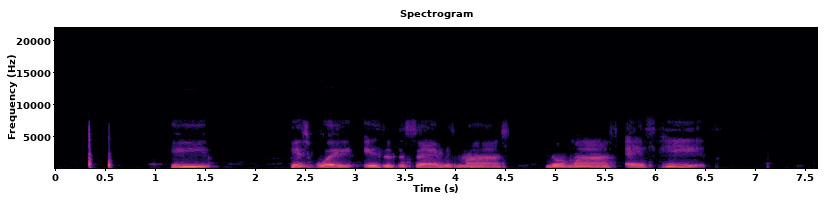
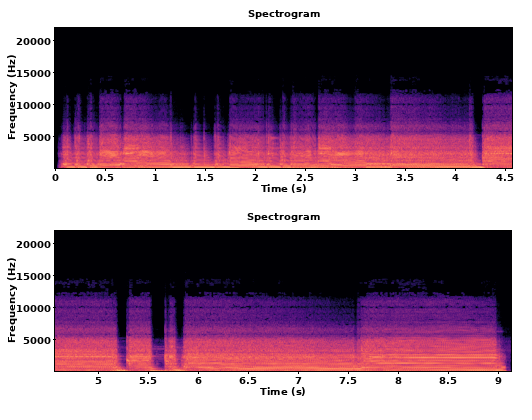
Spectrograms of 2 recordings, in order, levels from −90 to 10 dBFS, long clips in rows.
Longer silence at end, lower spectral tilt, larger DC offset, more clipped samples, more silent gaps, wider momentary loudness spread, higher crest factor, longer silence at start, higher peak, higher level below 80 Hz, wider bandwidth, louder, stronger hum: first, 1.15 s vs 0.05 s; about the same, -6.5 dB/octave vs -5.5 dB/octave; neither; neither; neither; first, 13 LU vs 2 LU; first, 18 dB vs 12 dB; first, 0.35 s vs 0.05 s; second, -16 dBFS vs -2 dBFS; second, -76 dBFS vs -38 dBFS; second, 7.8 kHz vs 12 kHz; second, -33 LUFS vs -13 LUFS; neither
